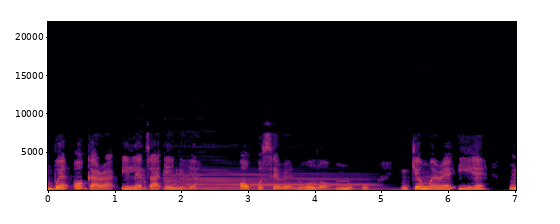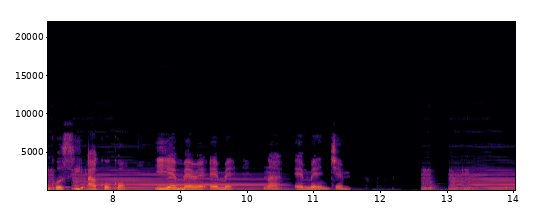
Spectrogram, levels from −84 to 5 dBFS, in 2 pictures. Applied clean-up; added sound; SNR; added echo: none; Bowed string instrument; 11 dB; none.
